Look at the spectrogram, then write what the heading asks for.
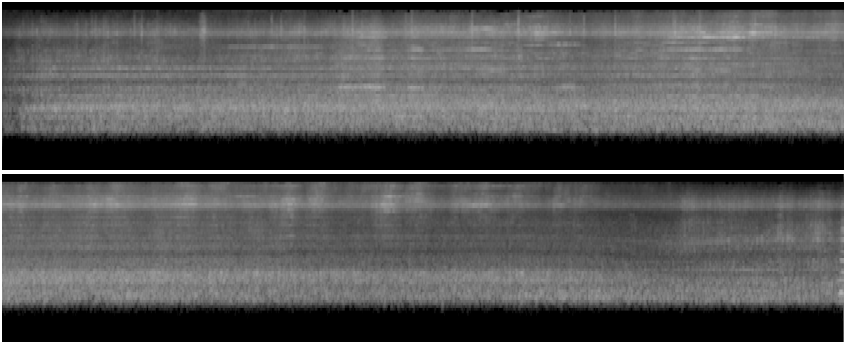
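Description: Diesel-hauled passenger train crossing a steel truss railway bridge: a steady rattle and clatter of wheels on the rails. It starts as the locomotive comes onto the bridge and eases a little near the end as the last coaches pass.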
